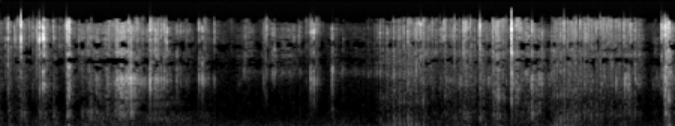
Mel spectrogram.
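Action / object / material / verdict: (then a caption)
scrape / olive soap bar / soap / none. A snap-off utility knife blade scrapes and cuts crumbly flakes off the edge of a solid, rectangular, stamped green olive soap bar held in the hand. Bright, dry crunching and scraping strokes come in short bursts separated by brief quiet gaps, with sharp crisp snaps as flakes break away.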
